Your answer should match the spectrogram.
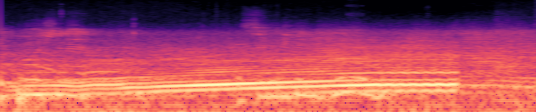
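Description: Car engine accelerating hard on an autocross course, its pitch climbing steadily under load. The engine sound cuts off abruptly about three and a half seconds in.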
